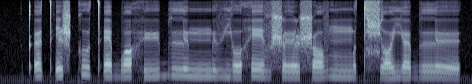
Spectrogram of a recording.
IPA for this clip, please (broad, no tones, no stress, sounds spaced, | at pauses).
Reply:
kʼ œ tʼ i ʂ k u tʼ ɛ b ɔ h yː b lː y mː y v j o h eː v ʂ øː ʂ ɔ v mː o t ɕ ɔ j œ b lː ø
